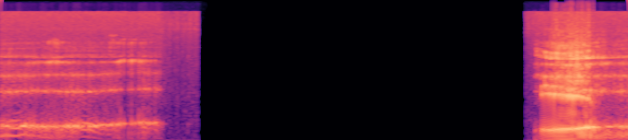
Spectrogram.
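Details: Burp sound effect: two drawn-out, voiced belches separated by silence.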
